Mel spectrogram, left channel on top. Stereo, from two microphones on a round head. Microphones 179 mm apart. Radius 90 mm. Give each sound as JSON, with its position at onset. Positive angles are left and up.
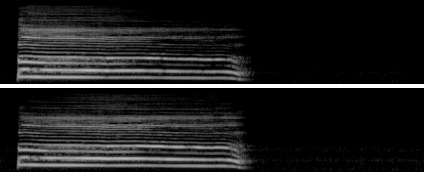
{"t": 0.2, "sound": "a scream", "side_deg": 50, "distance_m": 0.5}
